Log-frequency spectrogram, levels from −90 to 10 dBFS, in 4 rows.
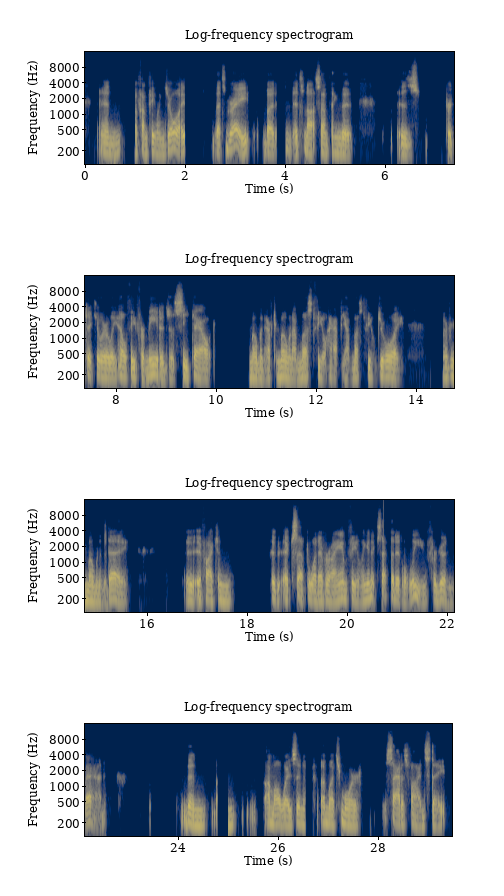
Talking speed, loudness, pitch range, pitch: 130 wpm, -19 LUFS, 85-95 Hz, 90 Hz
